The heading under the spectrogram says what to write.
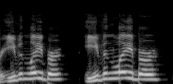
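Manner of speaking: very high, loud squeal of disbelief; loud, incredulous high-pitched outburst; amazed exclamation. Real, not acted. Amazed at poll result, exclaims twice.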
